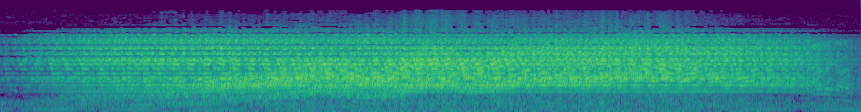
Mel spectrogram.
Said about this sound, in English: Now turn on that siren. Yes, sir.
